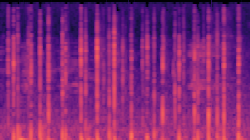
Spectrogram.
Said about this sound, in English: That's the most polite golf clap we'll ever imagine.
